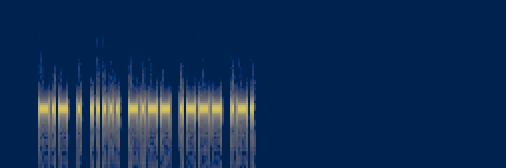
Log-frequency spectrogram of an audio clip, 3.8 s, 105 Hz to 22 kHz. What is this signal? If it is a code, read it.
Morse code, heard as a keyed tone, about 46 wpm, 700 Hz. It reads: KE5YJR
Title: USA Call Signs - 6 Characters - Repeated 3x - 50wpm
